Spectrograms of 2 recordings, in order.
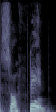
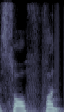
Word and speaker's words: soften: SOFTEN, क्या पढ़ेंगे, सॉफ्टेन। आप ऐसे पढ़ रहे होंगे सफ्टेन, लेकिन सॉफ्टेन ये गलत उच्चारण है। क्या पढ़ेंगे, सॉफन, सॉफन।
